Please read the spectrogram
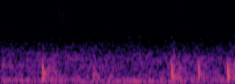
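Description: Marker writing on a whiteboard: a few short, separate strokes in a quiet room.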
